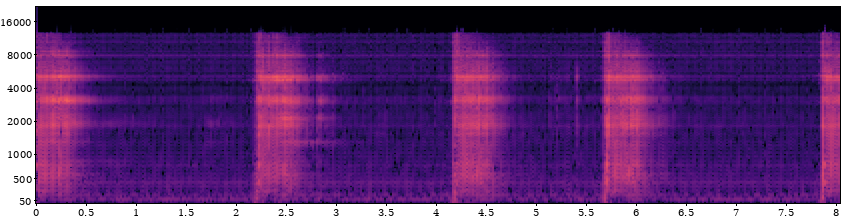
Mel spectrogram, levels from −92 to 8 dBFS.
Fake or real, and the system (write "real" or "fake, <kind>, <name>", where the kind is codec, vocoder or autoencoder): fake, vocoder, BigVGAN v2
